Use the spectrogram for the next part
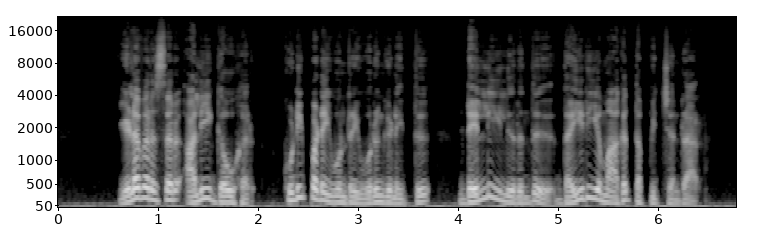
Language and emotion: Tamil, neutral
